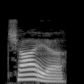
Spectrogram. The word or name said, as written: Chaaya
